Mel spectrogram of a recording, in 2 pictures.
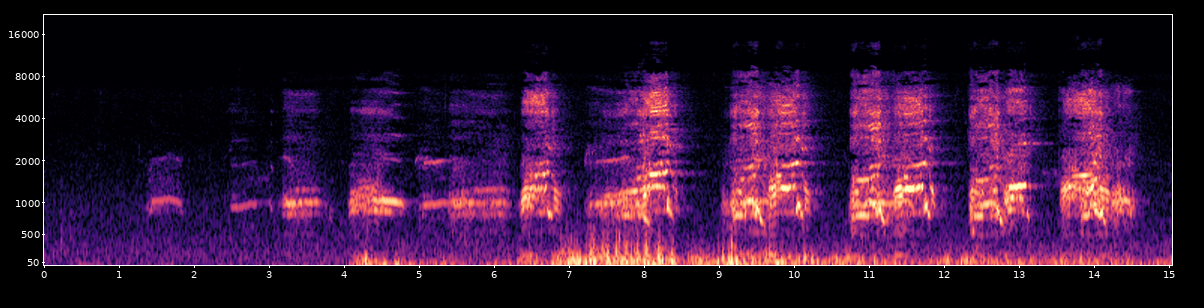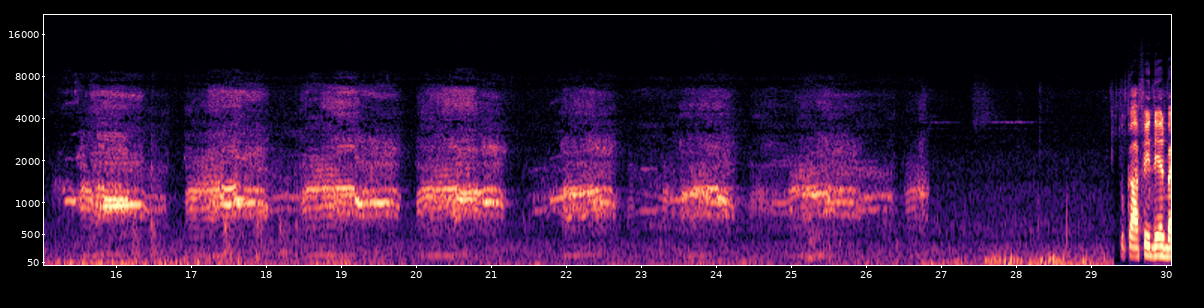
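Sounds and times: geese honking: 1.4s - 27.0s.

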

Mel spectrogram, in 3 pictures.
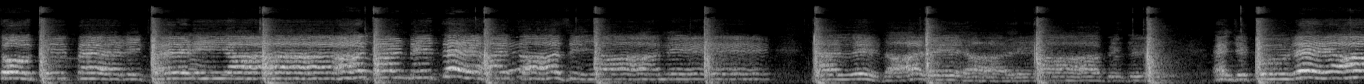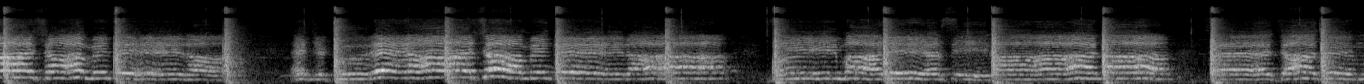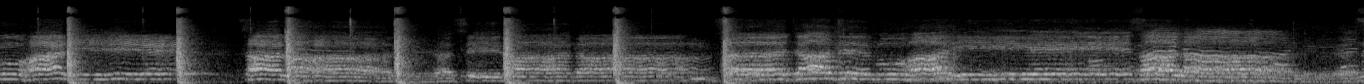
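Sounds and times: men chanting a lament: 0.0s - 40.9s
sharp rhythmic strikes: 0.3s - 8.6s, 21.3s - 35.7s.

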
